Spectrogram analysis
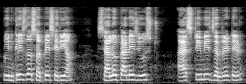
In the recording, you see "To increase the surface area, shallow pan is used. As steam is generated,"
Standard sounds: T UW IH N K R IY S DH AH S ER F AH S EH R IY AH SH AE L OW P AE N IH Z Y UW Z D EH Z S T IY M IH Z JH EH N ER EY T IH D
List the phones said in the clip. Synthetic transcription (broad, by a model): T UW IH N K R IY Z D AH S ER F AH S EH R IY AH S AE L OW P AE N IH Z Y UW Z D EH S T IY M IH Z JH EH N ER EY T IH D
